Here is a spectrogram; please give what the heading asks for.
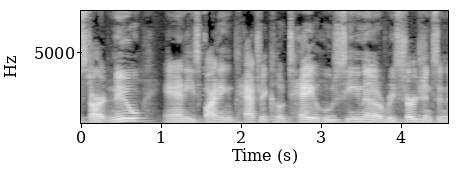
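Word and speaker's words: Côté: I'm surprised he's not fighting in between fights, and that is the Cowboy, and he's fighting Patrick Cote. Oh wow, said that name wrong. Patrick Cote.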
